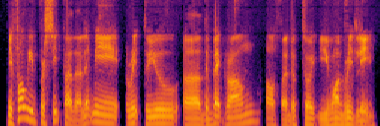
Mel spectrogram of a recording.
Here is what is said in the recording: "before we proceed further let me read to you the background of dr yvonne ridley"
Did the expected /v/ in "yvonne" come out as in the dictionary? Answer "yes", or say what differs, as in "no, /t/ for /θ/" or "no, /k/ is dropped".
no, /w/ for /v/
